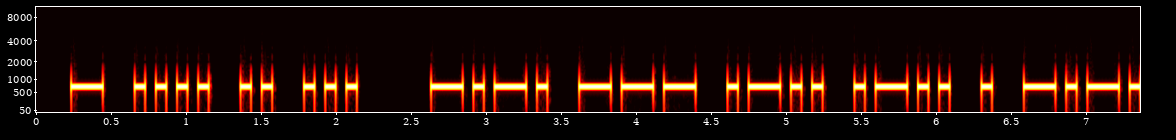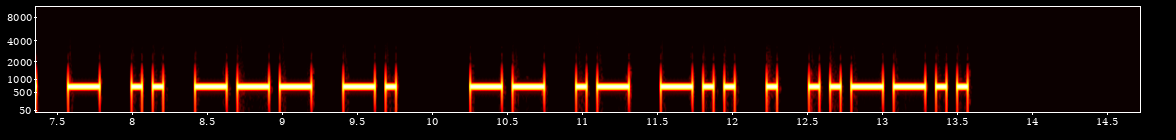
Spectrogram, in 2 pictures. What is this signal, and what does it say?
Morse code, heard as a keyed tone, about 17 wpm, 700 Hz. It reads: THIS COLLECTION MADE?
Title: Sentences from Top 1200 Words 17wpm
